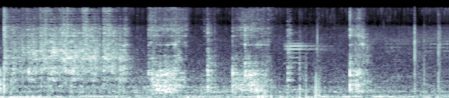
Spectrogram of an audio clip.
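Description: A spoon stirs pieces of pomfret fish curry with turmeric and salt in a hot pan, giving continuous frying sizzle broken by scraping and clinking strokes against the metal, with no talking.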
